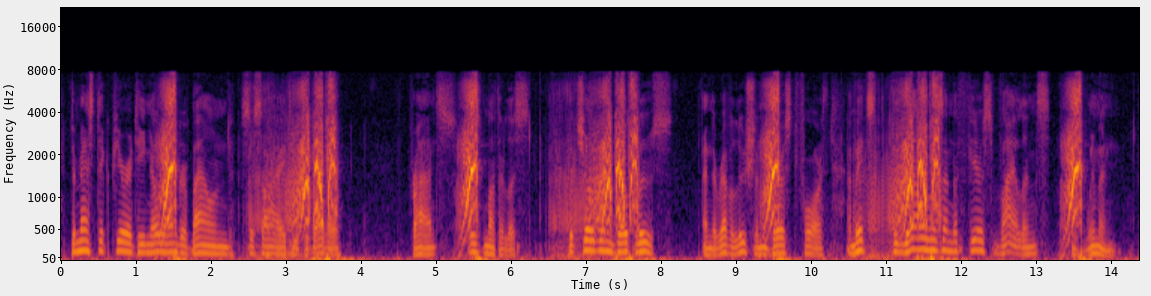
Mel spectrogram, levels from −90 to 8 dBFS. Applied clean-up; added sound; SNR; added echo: none; Zipper (clothing); -3 dB; none.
